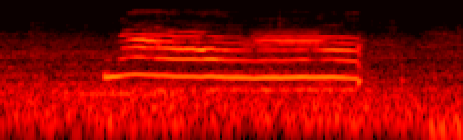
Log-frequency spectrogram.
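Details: A hungry cat waiting to be fed gives one sustained, steady meow lasting just over a second, rich in harmonics and ending abruptly, with quiet indoor background.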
